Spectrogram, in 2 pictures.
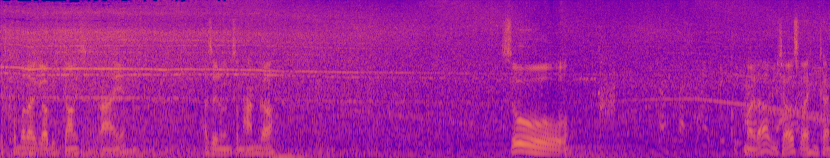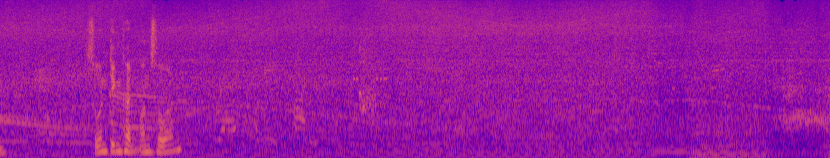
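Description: A truck engine hums steadily as the truck drives.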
